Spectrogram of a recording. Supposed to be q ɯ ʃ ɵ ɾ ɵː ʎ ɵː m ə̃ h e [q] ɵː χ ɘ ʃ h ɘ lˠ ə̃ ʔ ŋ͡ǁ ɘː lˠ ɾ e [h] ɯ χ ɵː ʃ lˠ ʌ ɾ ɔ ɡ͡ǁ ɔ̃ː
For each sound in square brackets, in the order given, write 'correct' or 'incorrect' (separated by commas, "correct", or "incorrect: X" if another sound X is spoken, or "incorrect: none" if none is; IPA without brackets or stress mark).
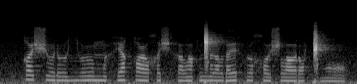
correct, correct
